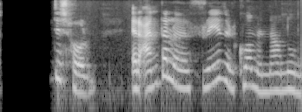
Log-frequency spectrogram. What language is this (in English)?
Icelandic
